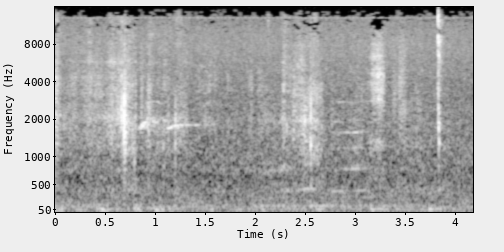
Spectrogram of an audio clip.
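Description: Book pages rustle as they are flipped.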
